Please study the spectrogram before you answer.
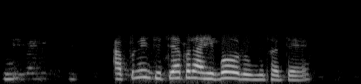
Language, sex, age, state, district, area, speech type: Assamese, female, 18-30, Assam, Kamrup Metropolitan, urban, conversation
